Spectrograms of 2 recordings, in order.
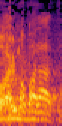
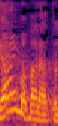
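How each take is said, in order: First: Loud, full-force cockroach yell; mock scream. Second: Said in the usual way. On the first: Shown as a demonstration. Preacher shows congregation how they really screamed, loud mock yell. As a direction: bellow it in exaggerated alarm. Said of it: "Você gritou". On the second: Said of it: "Você não gritou assim".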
